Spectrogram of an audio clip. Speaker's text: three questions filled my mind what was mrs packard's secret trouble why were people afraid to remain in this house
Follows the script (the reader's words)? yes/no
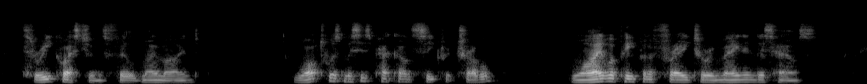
yes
